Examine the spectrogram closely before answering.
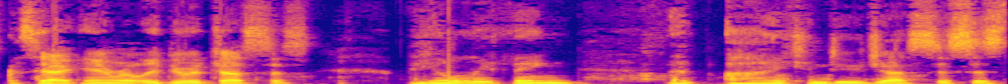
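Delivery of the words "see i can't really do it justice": ordinary delivery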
